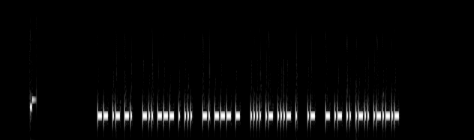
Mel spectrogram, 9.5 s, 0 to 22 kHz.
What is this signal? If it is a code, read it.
Morse code, heard as a keyed tone, about 37 wpm, 700 Hz. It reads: MAN DOES NOT HAVE A TAIL.
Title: Sentences from Top 1000 Words - Review Part 3 - 40wpm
